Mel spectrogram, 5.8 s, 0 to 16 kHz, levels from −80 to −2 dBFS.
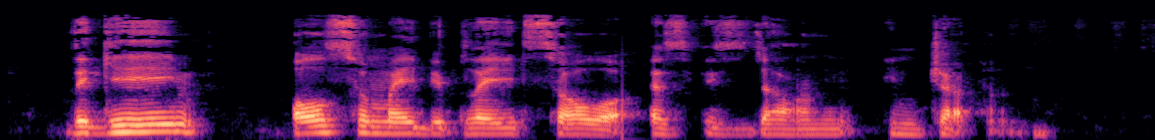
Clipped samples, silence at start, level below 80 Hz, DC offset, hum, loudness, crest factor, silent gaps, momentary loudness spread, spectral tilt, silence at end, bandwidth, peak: under 0.1%; 0.35 s; -56 dBFS; under 0.1%; none; -19 LUFS; 18 dB; none; 16 LU; -5 dB/octave; 0.55 s; 11.5 kHz; -2 dBFS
